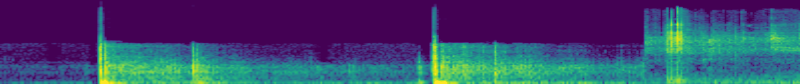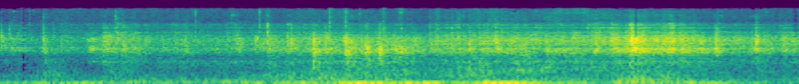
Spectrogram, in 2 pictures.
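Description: Explosive charges firing on a steel water tower's legs: a sharp blast about a second in, a second big blast near three seconds and a smaller one near five. Then the tower collapses with a long rumbling crash and crackle of steel and debris, loudest near the end.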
